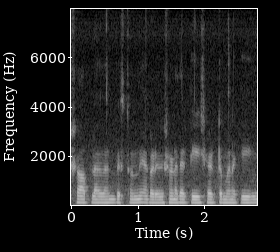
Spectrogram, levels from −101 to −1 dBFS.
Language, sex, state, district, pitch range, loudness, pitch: Telugu, male, Telangana, Nalgonda, 120-125 Hz, -32 LUFS, 120 Hz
